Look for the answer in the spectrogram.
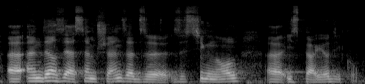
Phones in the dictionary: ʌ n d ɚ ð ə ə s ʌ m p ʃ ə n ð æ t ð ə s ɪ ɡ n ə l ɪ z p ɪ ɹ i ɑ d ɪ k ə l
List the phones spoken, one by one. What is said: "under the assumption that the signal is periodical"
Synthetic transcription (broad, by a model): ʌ n d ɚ ð ə ə s ʌ m p ʃ ə n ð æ t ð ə s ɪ ɡ n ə l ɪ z p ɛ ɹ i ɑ d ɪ k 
